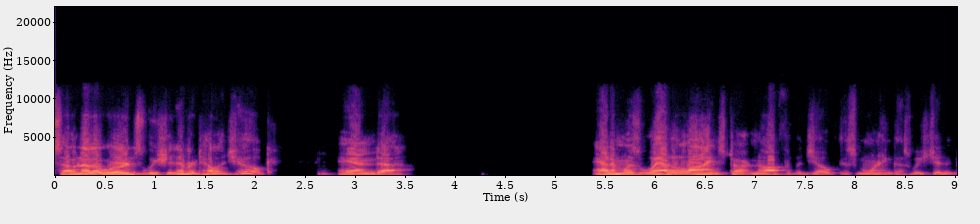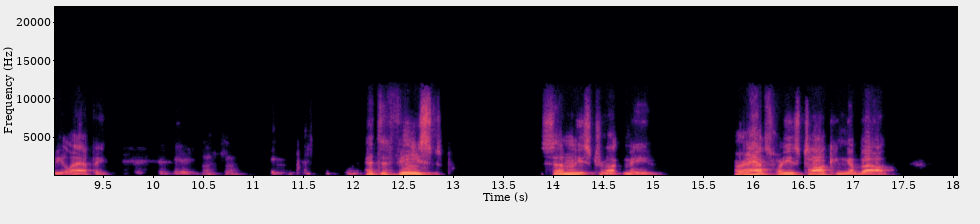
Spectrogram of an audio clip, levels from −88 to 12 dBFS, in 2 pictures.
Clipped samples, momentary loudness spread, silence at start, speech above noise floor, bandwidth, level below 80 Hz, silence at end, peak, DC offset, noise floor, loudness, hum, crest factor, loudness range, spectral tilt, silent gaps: under 0.1%; 16 LU; 0 s; 42 dB; 11 kHz; -60 dBFS; 0.7 s; 0 dBFS; under 0.1%; -58 dBFS; -16 LUFS; none; 18 dB; 9 LU; -6 dB/octave; 3.81-4.25 s, 4.45-5.35 s, 11.11-11.16 s, 13.29-13.87 s, 15.29-15.79 s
